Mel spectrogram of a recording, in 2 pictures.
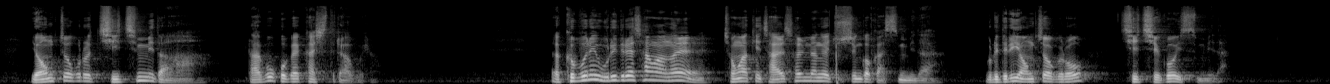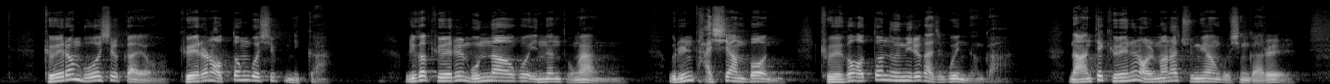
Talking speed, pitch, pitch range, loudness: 280 characters per minute, 145 Hz, 120-170 Hz, -21 LUFS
